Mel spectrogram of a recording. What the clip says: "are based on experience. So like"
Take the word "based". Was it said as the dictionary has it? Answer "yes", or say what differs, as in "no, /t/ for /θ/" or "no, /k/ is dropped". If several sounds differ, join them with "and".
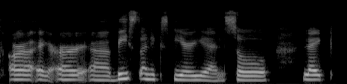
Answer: yes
